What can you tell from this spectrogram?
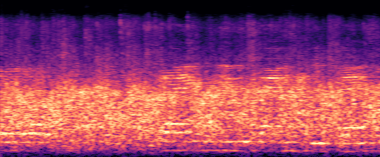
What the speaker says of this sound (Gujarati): આવો આપણે સર્વ પ્રભુને તાળીથી મહિમા આપીશું.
